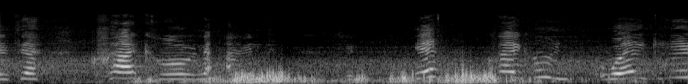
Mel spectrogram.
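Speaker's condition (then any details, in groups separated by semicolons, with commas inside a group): Cerebral palsy; affects speech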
